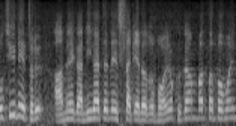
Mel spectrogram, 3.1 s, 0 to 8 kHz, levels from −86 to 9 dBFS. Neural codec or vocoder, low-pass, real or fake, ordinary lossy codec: codec, 16 kHz, 0.7 kbps, FocalCodec; none; fake; none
